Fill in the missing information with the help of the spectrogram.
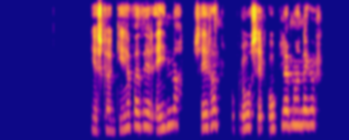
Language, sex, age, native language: Icelandic, female, 40-49, Swedish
